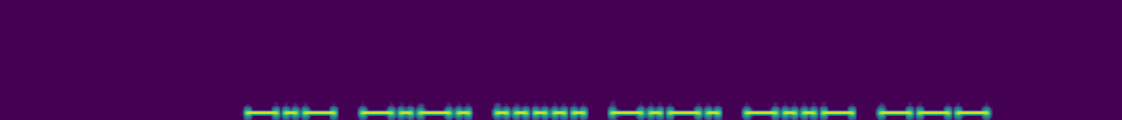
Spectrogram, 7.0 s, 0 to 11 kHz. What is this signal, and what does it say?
Morse code, heard as a keyed tone, about 20 wpm, 700 Hz. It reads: KC5CXO
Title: USA Call Signs - 6 Characters - Repeated 2x - 20wpm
